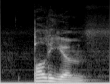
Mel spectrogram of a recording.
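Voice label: "pallium", Dutch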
